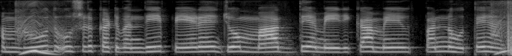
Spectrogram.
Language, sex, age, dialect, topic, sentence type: Hindi, female, 18-24, Awadhi Bundeli, agriculture, statement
